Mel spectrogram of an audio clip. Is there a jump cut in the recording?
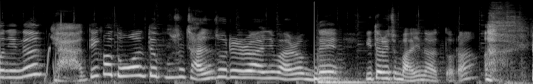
yes; 1 cut; at 3.5 s

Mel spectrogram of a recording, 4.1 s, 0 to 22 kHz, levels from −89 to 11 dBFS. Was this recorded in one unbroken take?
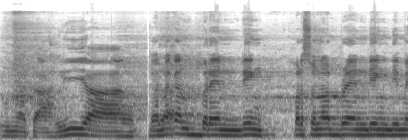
no; 1 cut; at 1.5 s

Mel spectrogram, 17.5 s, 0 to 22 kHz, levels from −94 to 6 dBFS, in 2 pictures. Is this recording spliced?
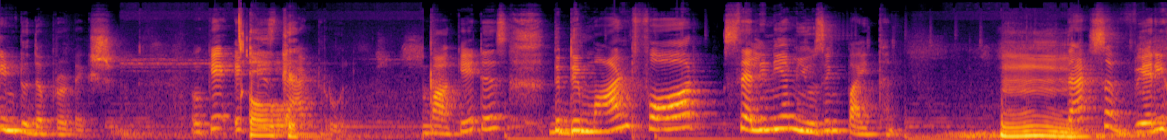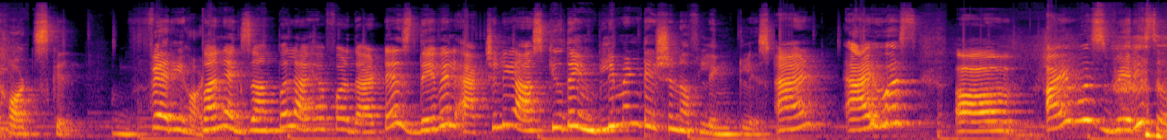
yes; 2 cuts; at 3.1 s, 10.2 s

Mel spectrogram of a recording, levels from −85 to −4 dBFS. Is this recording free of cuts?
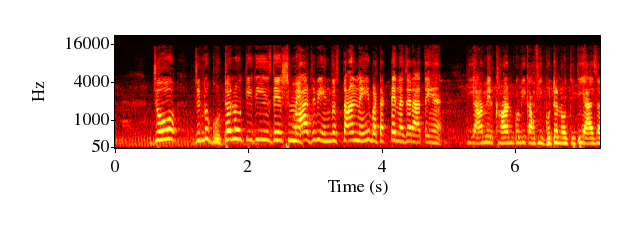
no; 2 cuts; at 2.8 s, 5.2 s

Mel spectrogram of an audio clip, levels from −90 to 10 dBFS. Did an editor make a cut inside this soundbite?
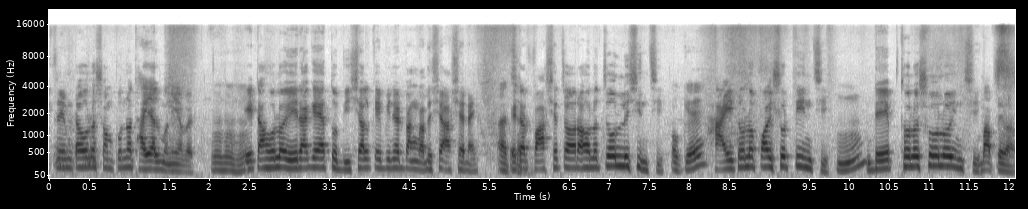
yes; 1 cut; at 2.0 s

